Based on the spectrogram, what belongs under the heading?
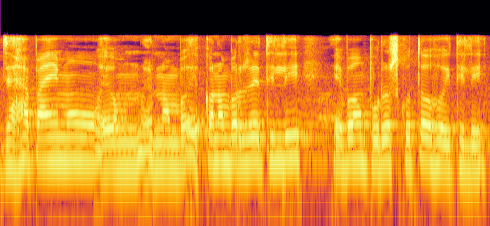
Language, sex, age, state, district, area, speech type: Odia, female, 45-60, Odisha, Jajpur, rural, spontaneous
